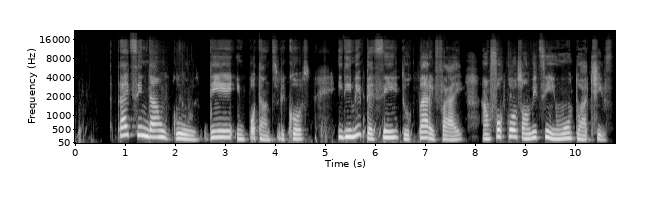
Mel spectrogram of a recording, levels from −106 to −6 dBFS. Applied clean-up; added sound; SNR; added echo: neural mask model DeepFilterNet 3.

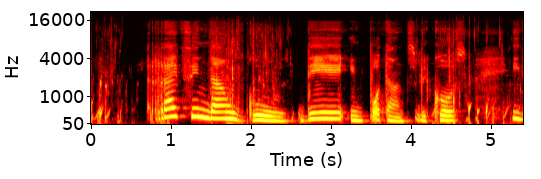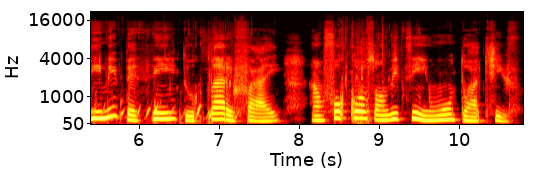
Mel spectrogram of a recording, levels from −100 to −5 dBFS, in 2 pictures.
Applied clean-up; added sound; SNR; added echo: neural mask model RNNoise.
